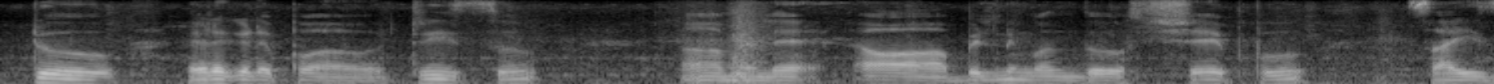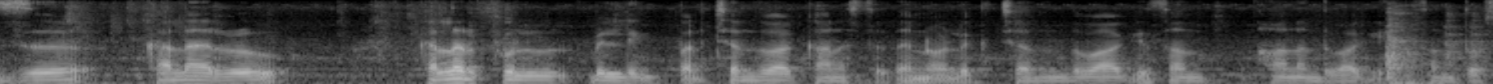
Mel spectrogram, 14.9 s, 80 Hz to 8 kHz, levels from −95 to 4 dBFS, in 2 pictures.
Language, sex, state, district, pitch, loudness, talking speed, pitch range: Kannada, male, Karnataka, Bellary, 95 Hz, -33 LUFS, 90 wpm, 85-100 Hz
